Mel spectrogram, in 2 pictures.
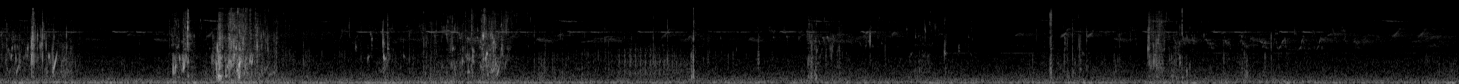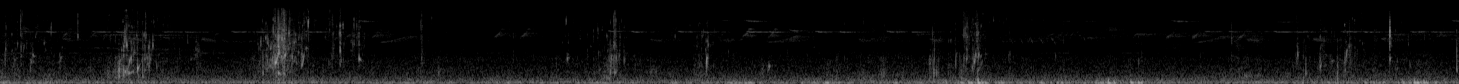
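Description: Mud-caked sneakers stepping, splashing and squelching in a shallow muddy puddle, in irregular steps. The loudest splashes come about two seconds in and again a little past the middle.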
